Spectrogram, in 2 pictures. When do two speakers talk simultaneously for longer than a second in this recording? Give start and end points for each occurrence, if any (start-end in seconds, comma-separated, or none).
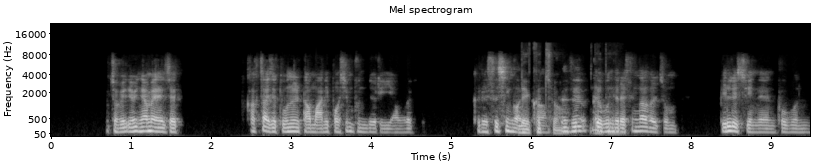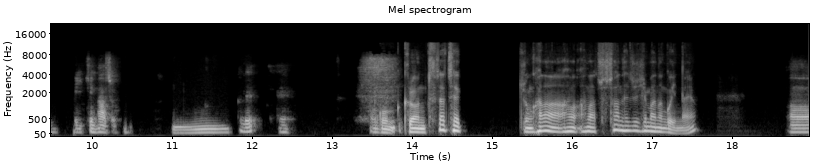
5.8-7.2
